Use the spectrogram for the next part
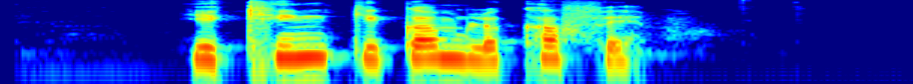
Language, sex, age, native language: Icelandic, female, 40-49, Icelandic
